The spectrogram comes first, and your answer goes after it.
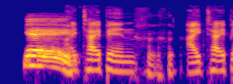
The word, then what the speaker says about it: Ye: i did know that yay like that that's how he pronounces it right yay i type in i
